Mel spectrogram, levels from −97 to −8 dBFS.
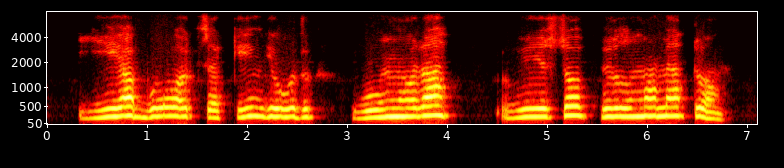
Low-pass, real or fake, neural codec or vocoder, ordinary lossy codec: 7.2 kHz; fake; codec, 16 kHz, 2 kbps, FunCodec, trained on LibriTTS, 25 frames a second; Opus, 16 kbps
